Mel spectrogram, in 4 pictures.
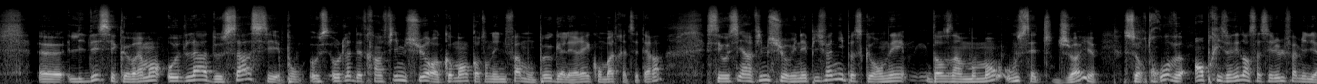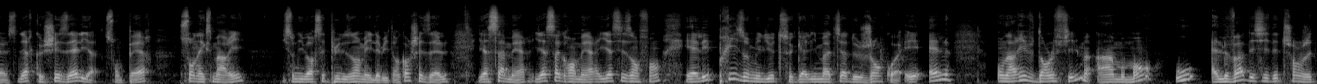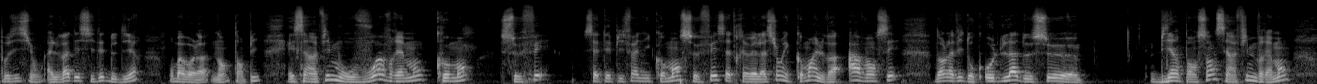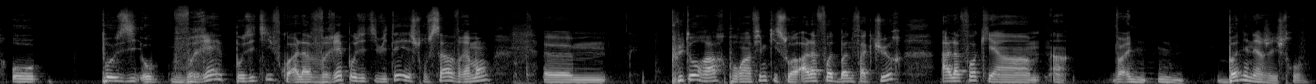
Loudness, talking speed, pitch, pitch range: -27 LUFS, 235 wpm, 140 Hz, 125-165 Hz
